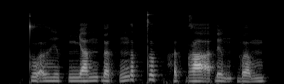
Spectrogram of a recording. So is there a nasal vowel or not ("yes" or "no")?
no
